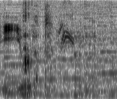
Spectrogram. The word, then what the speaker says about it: ljudet: Or is it ljudet? Ljudet, yes, that is the sound. So what's the L doing there? It's just no old spelling because it was pronounced in the past.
